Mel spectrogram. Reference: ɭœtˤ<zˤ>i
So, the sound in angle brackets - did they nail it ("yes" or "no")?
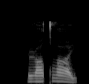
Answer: no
